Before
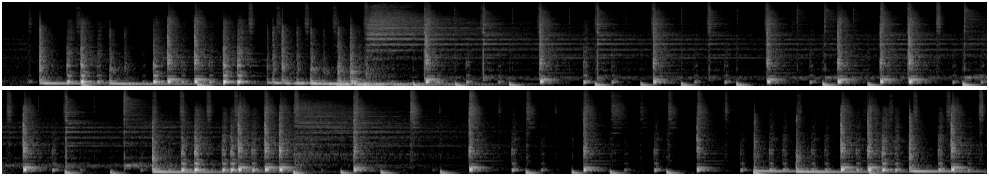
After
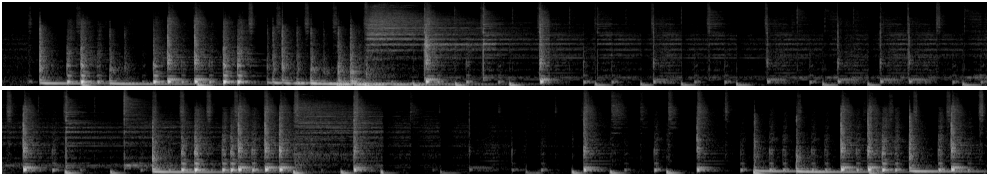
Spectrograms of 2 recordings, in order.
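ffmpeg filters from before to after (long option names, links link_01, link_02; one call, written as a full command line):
ffmpeg -i in.wav -filter_complex "[0:a]asettb=1/sr,asplit=3[link_01][link_02][link_03];[link_01]atrim=end=4.204[link_04];[link_02]atrim=start=4.2:end=4.94,asetpts=PTS-STARTPTS,afade=type=in:duration=0.004:curve=qsin,afade=type=out:start_time=0.736:duration=0.004:curve=qsin,equalizer=frequency=2500:width_type=o:width=0.42:gain=9.5[link_05];[link_03]atrim=start=4.936[link_06];[link_04][link_05]acrossfade=duration=0.004:curve1=hsin:curve2=qsin[link_07];[link_07][link_06]acrossfade=duration=0.004:curve1=qsin:curve2=hsin,asettb=1/sr,asplit=3[link_08][link_09][link_10];[link_08]atrim=end=5.474[link_11];[link_09]atrim=start=5.47:end=9.83,asetpts=PTS-STARTPTS,afade=type=in:duration=0.004:curve=qsin,afade=type=out:start_time=4.356:duration=0.004:curve=qsin,acompressor=threshold=-40dB:ratio=3:attack=3.2:release=140:knee=1:detection=peak[link_12];[link_10]atrim=start=9.826[link_13];[link_11][link_12]acrossfade=duration=0.004:curve1=hsin:curve2=qsin[link_14];[link_14][link_13]acrossfade=duration=0.004:curve1=qsin:curve2=hsin,asplit=3[link_15][link_16][link_17];[link_15]afade=type=out:start_time=13.65:duration=0.02[link_18];[link_16]acompressor=threshold=-48dB:ratio=6:attack=3.2:release=140:knee=1:detection=peak,afade=type=in:start_time=13.65:duration=0.02,afade=type=out:start_time=15.19:duration=0.02[link_19];[link_17]afade=type=in:start_time=15.19:duration=0.02[link_20];[link_18][link_19][link_20]amix=inputs=3:normalize=0,asettb=1/sr,asplit=3[link_21][link_22][link_23];[link_21]atrim=end=17.454[link_24];[link_22]atrim=start=17.45:end=18.01,asetpts=PTS-STARTPTS,afade=type=in:duration=0.004:curve=qsin,afade=type=out:start_time=0.556:duration=0.004:curve=qsin,bandreject=frequency=1500:width=12[link_25];[link_23]atrim=start=18.006[link_26];[link_24][link_25]acrossfade=duration=0.004:curve1=hsin:curve2=qsin[link_27];[link_27][link_26]acrossfade=duration=0.004:curve1=qsin:curve2=hsin" out.wav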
